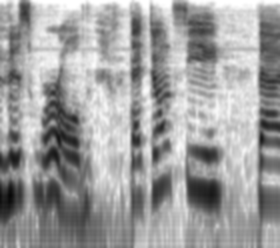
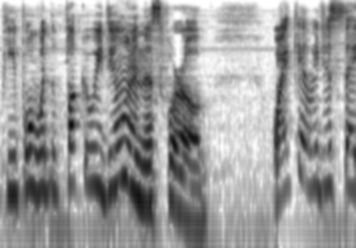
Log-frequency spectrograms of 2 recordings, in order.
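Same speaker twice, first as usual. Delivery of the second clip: ordinary talk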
